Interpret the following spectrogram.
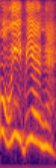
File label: "What the", Spanish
